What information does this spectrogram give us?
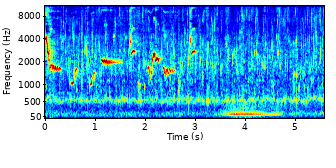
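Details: White-rumped shama with running water: several scattered whistled slurs and a level drawn-out note in the first half, then the song falls away, leaving a low hum and steady trickling.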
